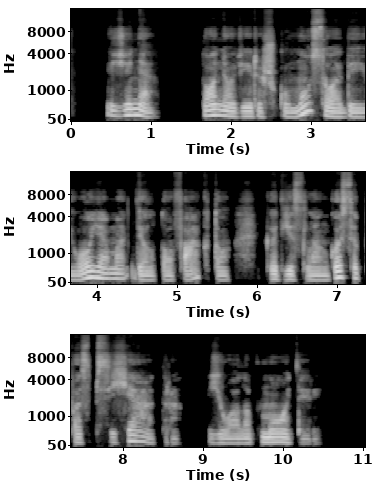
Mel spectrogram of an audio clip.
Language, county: Lithuanian, Vilnius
